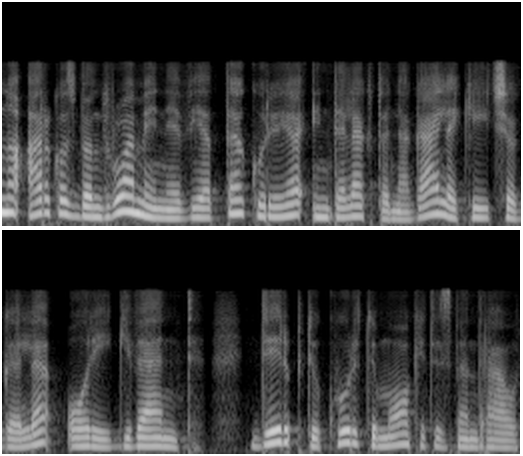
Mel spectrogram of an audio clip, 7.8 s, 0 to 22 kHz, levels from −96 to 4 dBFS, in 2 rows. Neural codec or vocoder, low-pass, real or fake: codec, 16 kHz, about 1 kbps, DyCAST, with the encoder's durations; 7.2 kHz; fake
